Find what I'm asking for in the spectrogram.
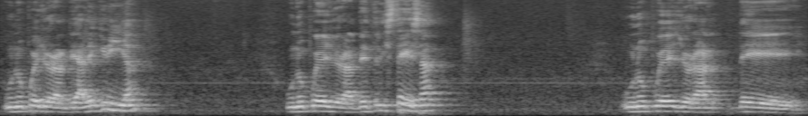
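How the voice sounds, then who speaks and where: A man's voice: medium pitch, a little mellow, reverberant, far from the mic, slight background noise, low-quality recording. A man preaching a sermon, teaching conversationally and asking his listeners questions as he goes.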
